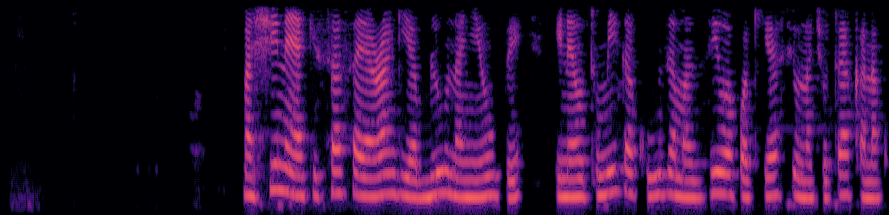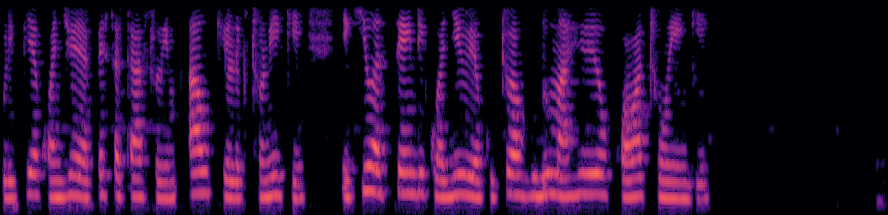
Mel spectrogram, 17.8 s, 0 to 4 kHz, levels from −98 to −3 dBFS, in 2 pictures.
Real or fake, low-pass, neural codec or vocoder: real; 3.6 kHz; none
